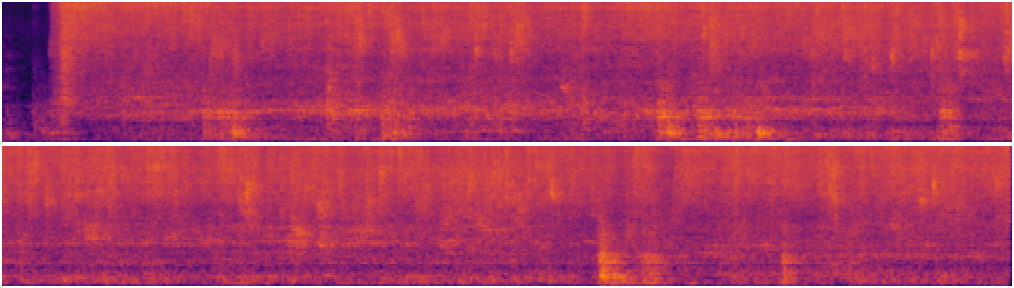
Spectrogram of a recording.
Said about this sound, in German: So, jetzt wird die Dusche wieder laufen, also ihr werdet jetzt erstmal wieder kein Wort von mir hören. Es geht wieder los mit dem Duschen.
